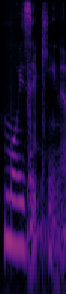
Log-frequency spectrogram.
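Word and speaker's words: Mäusekino: How do you spell that? Moyakino. Uh, m a umlout u k i n o. Moakino.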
